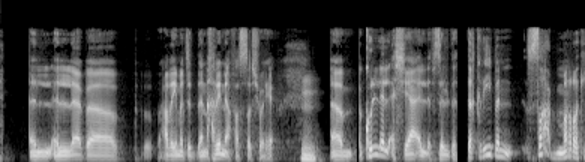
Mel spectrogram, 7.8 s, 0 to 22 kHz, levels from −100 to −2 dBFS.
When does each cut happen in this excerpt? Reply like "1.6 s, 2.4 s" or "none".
4.7 s, 6.1 s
